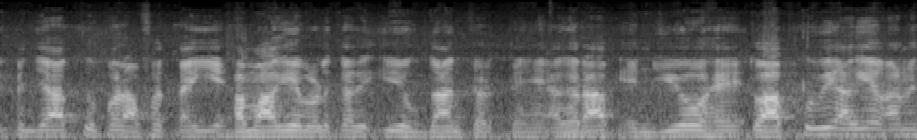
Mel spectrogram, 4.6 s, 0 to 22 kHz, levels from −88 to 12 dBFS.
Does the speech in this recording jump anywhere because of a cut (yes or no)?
yes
